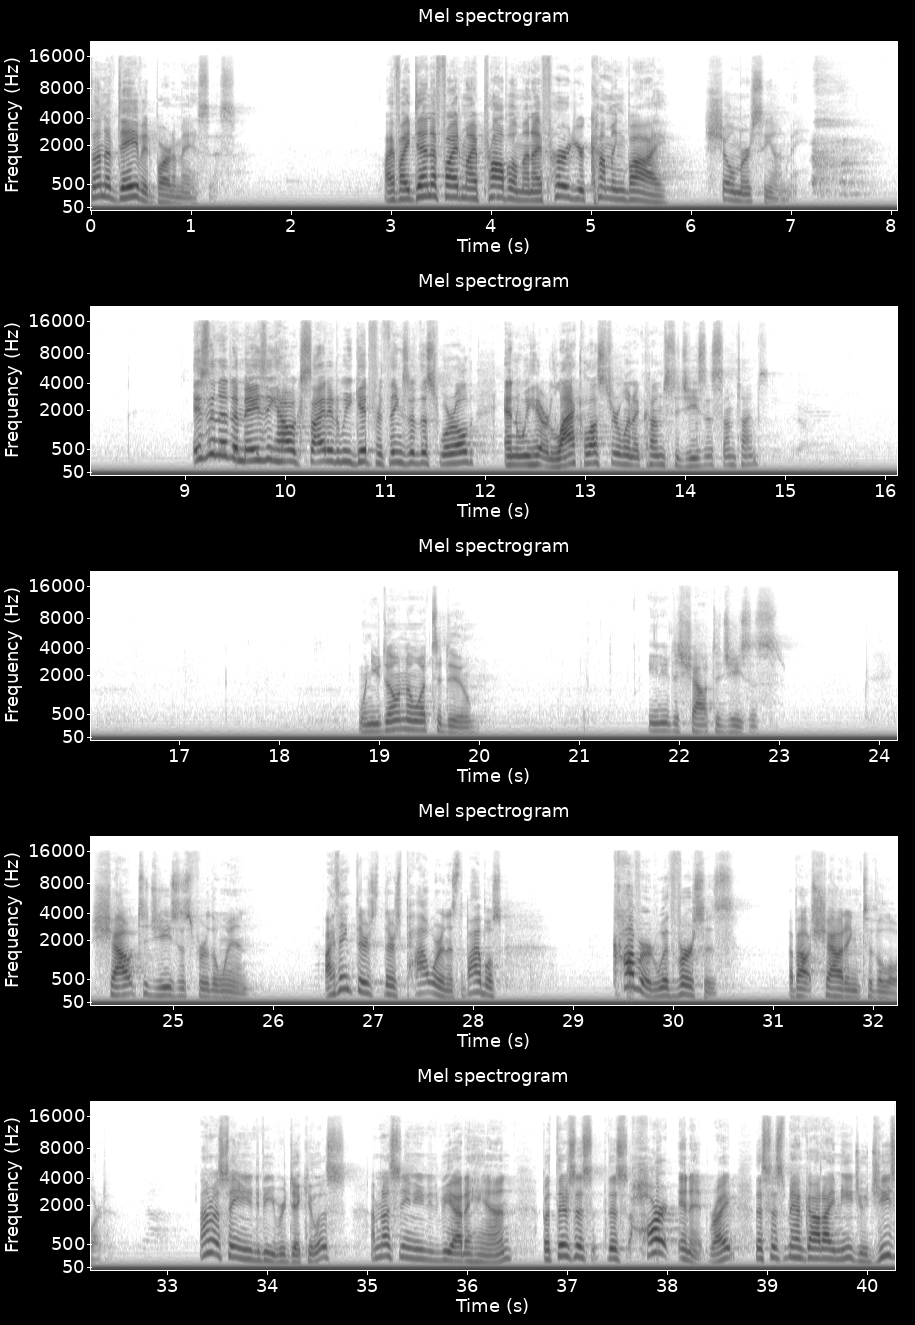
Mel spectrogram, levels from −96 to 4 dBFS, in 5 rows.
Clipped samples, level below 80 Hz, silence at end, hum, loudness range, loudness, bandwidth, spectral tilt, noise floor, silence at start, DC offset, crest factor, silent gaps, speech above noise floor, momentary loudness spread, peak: under 0.1%; -68 dBFS; 0 s; none; 14 LU; -32 LUFS; 16.5 kHz; -4 dB/octave; -72 dBFS; 0 s; 3%; 18 dB; none; 40 dB; 18 LU; -14 dBFS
